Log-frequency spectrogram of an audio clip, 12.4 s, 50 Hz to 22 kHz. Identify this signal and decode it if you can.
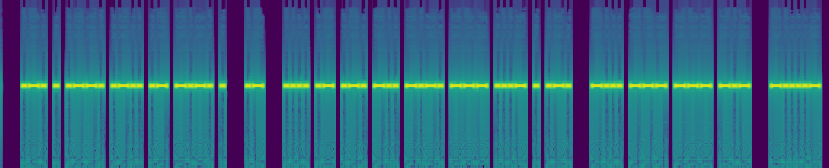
Morse code, heard as a keyed tone, about 25 wpm, 1000 Hz. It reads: REPLACE A HARDCOVER BOOK -
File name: qotdfiles / 25wpm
